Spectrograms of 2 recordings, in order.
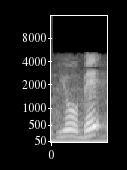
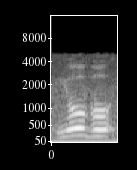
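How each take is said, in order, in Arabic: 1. الصدى بعد الباء يميل إلى i. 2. الصدى بعد الباء يميل إلى u. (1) "هذا الآن ميلان إلى الكسر" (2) "تجعلها على حركة ما قبلها"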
